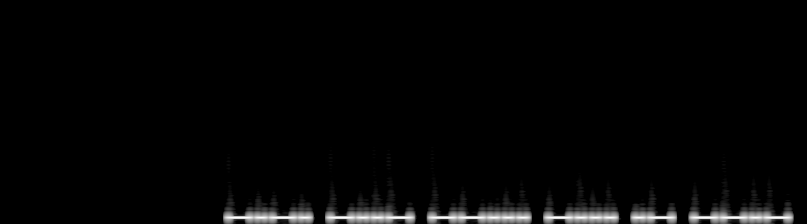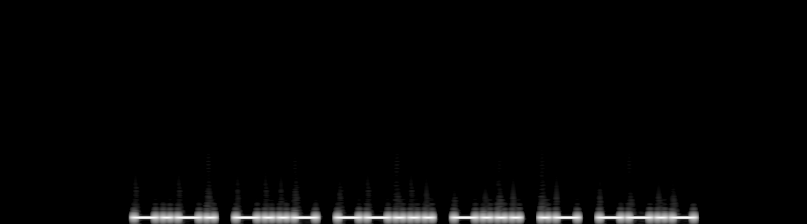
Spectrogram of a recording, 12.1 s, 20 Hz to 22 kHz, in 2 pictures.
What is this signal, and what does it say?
Morse code, heard as a keyed tone, about 22 wpm, 700 Hz. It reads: CX7BAQ CX7BAQ
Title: DXCC-100 Call Signs - 6 Characters - Repeated 2x - 22wpm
